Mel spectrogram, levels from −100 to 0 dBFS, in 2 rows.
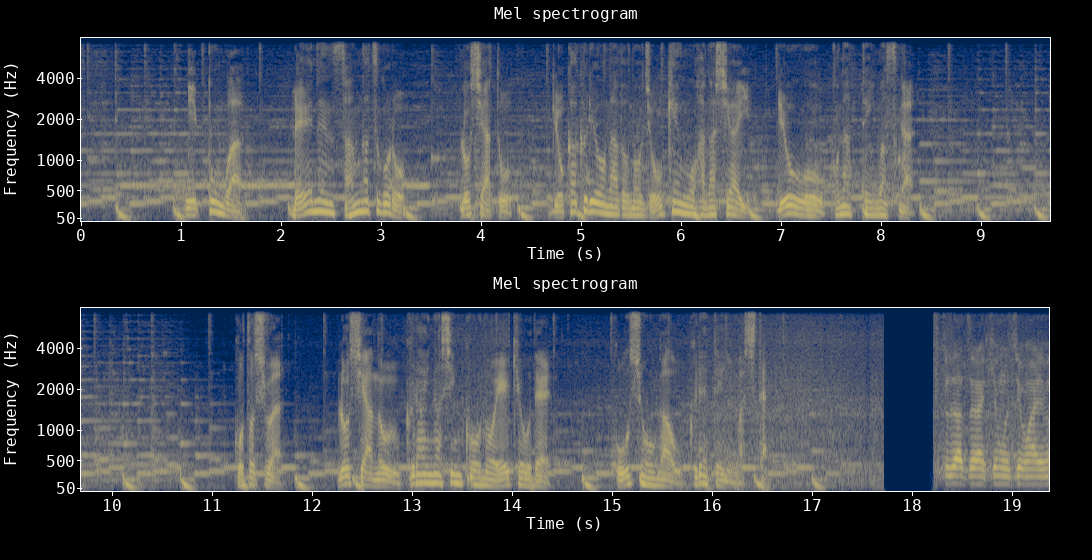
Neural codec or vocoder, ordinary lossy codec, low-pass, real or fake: codec, 16 kHz, 8 kbps, FunCodec, trained on Chinese and English, 25 frames a second; none; 7.2 kHz; fake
